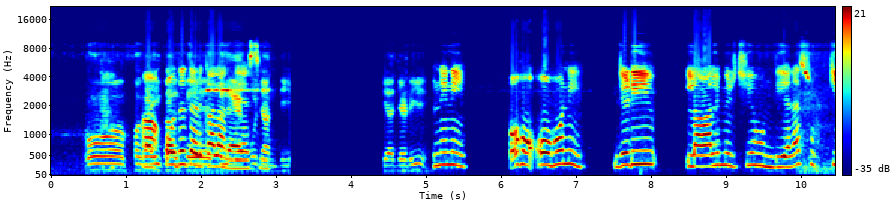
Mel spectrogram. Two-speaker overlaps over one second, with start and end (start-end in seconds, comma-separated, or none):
1.2-2.9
